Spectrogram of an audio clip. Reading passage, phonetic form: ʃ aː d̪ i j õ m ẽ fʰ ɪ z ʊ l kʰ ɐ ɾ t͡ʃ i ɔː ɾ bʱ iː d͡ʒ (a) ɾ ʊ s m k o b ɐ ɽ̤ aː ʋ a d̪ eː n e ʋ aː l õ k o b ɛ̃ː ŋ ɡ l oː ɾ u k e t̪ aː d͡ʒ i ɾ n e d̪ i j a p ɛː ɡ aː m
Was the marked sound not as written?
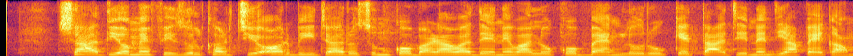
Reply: no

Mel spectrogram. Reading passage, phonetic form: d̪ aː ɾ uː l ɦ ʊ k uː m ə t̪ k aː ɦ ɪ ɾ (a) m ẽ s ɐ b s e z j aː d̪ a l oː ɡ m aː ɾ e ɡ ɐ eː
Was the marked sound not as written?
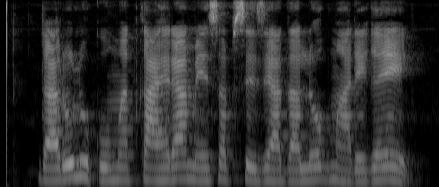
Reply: no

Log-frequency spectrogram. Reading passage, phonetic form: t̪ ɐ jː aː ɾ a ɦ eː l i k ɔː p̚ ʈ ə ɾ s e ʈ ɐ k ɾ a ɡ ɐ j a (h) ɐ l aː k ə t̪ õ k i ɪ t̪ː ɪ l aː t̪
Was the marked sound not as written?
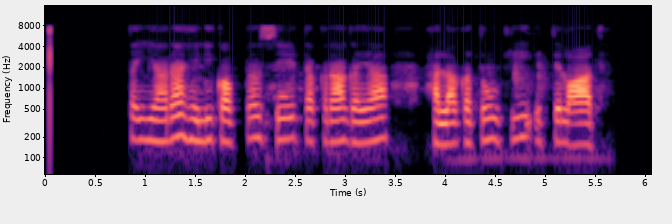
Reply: no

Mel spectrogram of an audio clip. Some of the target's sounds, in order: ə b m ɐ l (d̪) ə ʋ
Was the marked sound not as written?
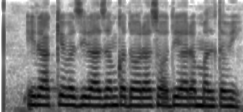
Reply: yes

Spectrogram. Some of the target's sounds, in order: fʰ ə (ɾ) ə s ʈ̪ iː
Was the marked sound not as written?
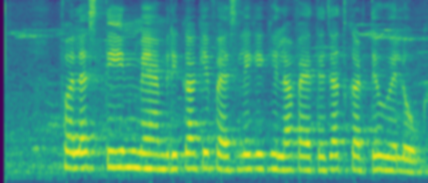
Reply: yes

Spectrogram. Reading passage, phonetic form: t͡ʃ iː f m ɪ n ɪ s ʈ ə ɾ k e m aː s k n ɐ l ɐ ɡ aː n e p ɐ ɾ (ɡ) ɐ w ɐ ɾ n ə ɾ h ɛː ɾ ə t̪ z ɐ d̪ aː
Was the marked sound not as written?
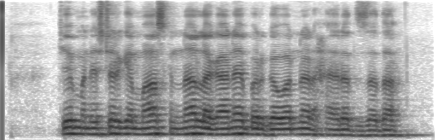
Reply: no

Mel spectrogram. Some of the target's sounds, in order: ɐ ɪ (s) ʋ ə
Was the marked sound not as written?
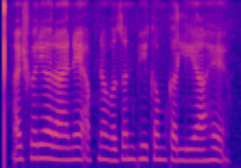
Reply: yes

